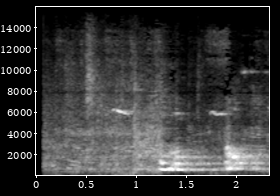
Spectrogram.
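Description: A dog giving short vocal sounds over people talking, with a louder burst about a second in.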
